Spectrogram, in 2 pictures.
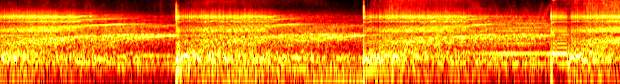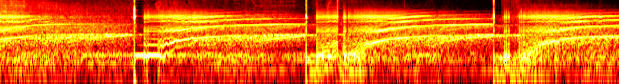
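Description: Electronic music made with software synthesizers in Reason: a dense, noisy synth texture. A rising pitch sweep repeats about every two seconds, each one starting with a sharp hit.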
